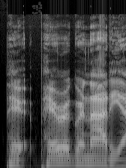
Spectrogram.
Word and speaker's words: Peregrinati: I'm going to try to pronounce it Peregrinati. I may or may not have gotten it correctly, but we're grateful to have them. And they're going to tell us about the work they do. They're musicians, amongst other things. Steve and Shirley, how are you all today? – Oh, we're great. You did great on the pronunciation.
